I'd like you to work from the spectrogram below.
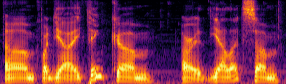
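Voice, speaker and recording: Faint music plays behind a livestream gamer with a scratchy, mid-range voice who talks at a slow pace. He offers rambling, casual commentary on the strategy game he's playing, with plenty of fillers and restarts.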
